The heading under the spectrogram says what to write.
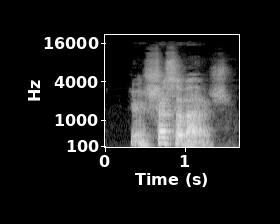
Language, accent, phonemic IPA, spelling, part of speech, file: French, Canada, /ʃa so.vaʒ/, chat sauvage, noun, LL-Q150 (fra)-chat sauvage.wav
- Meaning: 1. wildcat 2. raccoon (Procyon lotor)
